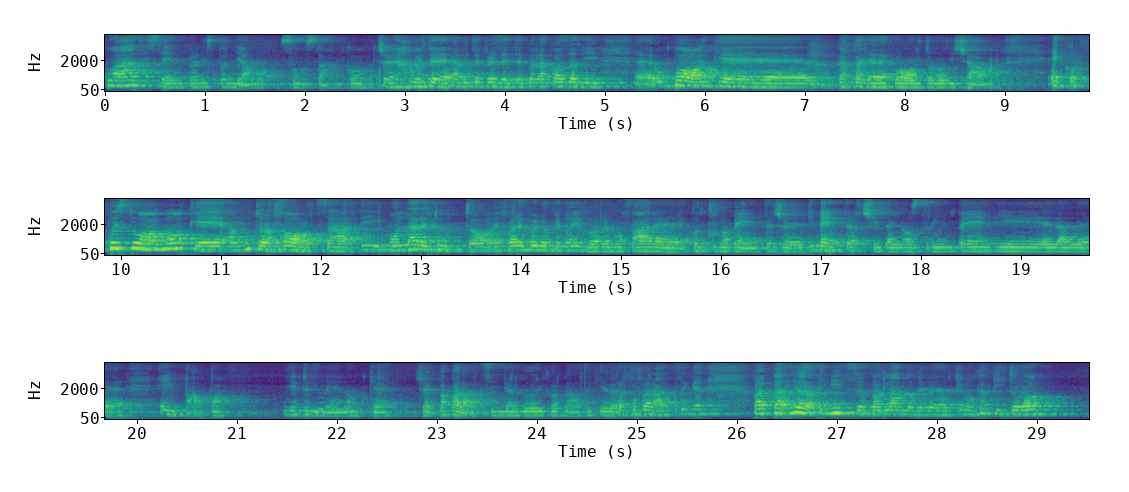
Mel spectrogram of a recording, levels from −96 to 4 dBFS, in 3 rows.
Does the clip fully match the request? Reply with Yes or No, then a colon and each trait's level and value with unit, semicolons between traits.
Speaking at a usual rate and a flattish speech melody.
No: average, 140 wpm; average, 3.6 semitones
